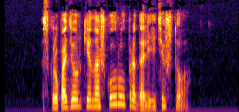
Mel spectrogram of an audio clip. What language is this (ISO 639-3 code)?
bel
